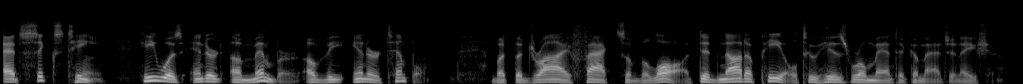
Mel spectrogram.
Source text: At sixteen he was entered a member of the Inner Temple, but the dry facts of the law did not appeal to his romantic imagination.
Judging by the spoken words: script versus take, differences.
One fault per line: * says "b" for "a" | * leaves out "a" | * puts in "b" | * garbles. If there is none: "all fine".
all fine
